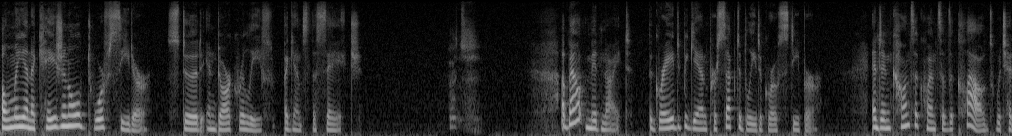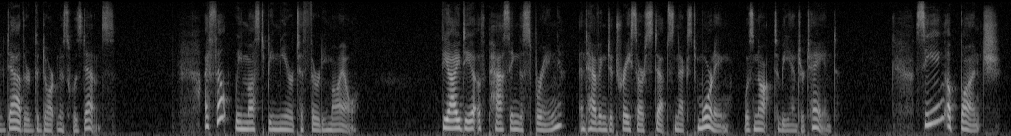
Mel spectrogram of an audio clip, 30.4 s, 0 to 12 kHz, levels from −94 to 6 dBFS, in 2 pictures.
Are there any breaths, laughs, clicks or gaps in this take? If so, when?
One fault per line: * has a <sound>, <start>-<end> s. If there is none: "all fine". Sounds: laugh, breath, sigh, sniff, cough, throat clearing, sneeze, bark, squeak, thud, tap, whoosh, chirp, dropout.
* has a sneeze, 6.7-7.3 s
